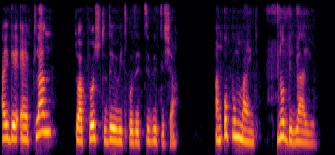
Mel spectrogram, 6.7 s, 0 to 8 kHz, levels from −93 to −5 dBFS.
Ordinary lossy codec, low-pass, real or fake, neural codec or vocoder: none; 7.2 kHz; fake; autoencoder, 48 kHz, 128 numbers a frame, DAC-VAE, trained on Japanese speech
